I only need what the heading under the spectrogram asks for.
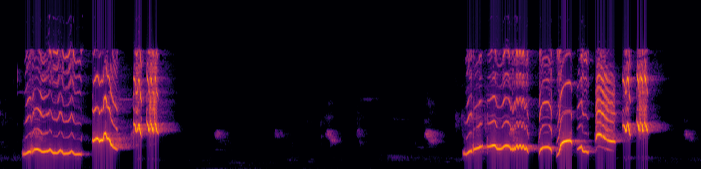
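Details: Oriental magpie-robin song used to draw a response from other birds: a wavering whistle, then short buzzy notes, a long silence, and a second phrase of warbled whistles and rapid chirps.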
